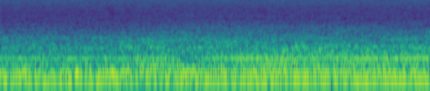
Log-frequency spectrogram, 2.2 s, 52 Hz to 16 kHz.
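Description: Cessna 172 Skyhawk's piston engine and propeller running at a steady cruise drone, heard from inside the cabin.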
